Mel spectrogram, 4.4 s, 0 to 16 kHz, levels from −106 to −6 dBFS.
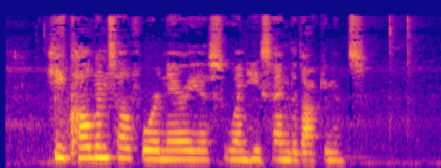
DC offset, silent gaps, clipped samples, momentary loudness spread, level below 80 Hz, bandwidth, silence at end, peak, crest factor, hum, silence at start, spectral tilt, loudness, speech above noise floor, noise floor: under 0.1%; none; under 0.1%; 14 LU; -64 dBFS; 11.5 kHz; 0.8 s; -4 dBFS; 18 dB; none; 0.5 s; -5.5 dB/octave; -20 LUFS; 36 dB; -56 dBFS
